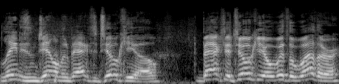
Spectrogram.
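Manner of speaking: radio announcer voice in a morning-show style. Steering the conversation back to Tokyo; radio announcer voice. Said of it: "I was doing like a radio voice".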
